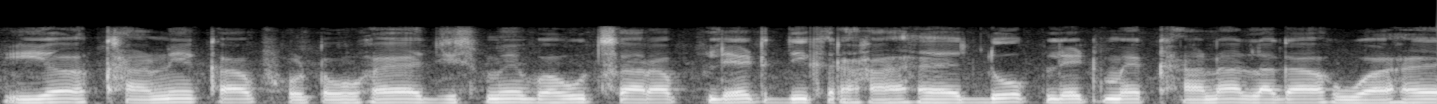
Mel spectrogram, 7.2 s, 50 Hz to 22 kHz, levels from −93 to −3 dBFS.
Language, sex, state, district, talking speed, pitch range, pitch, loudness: Hindi, male, Jharkhand, Palamu, 160 wpm, 120-130 Hz, 125 Hz, -13 LUFS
